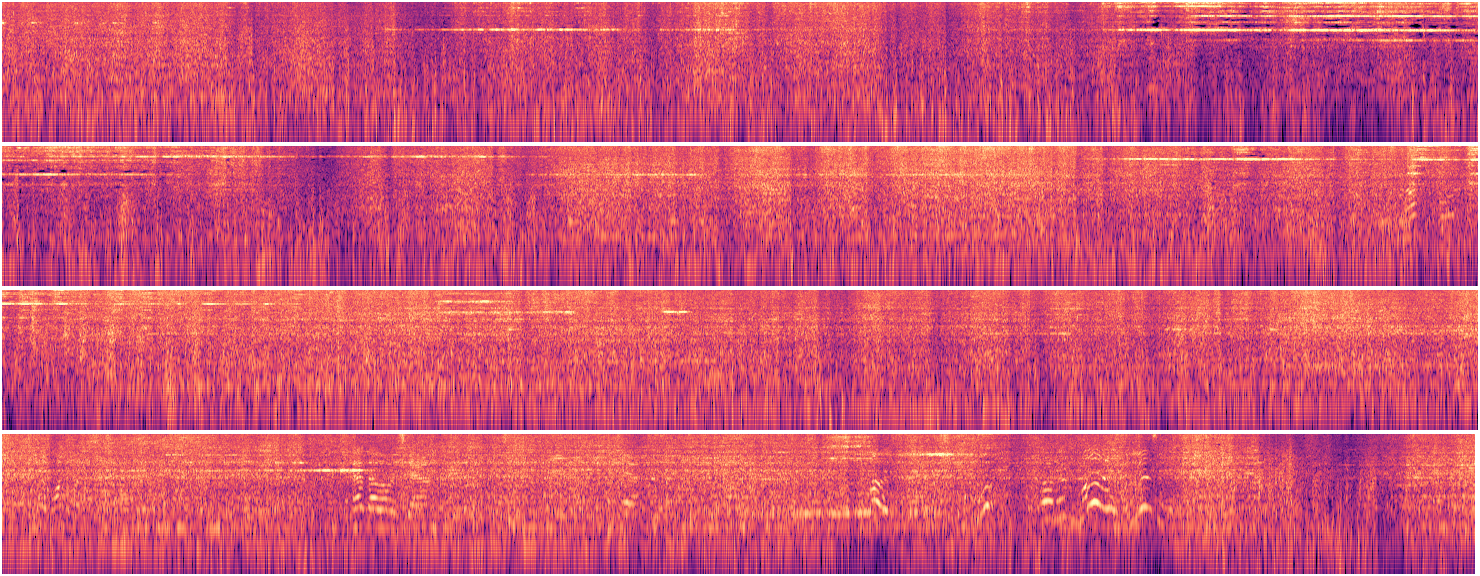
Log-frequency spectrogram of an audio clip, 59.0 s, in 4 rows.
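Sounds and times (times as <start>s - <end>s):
train wheels rumbling on rail: 0.0s - 59.0s
high-pitched wheel squeal: 3.7s - 7.7s, 11.0s - 21.9s, 25.8s - 32.6s, 33.8s - 35.4s, 36.1s - 36.5s, 45.9s - 48.1s, 52.4s - 54.4s.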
